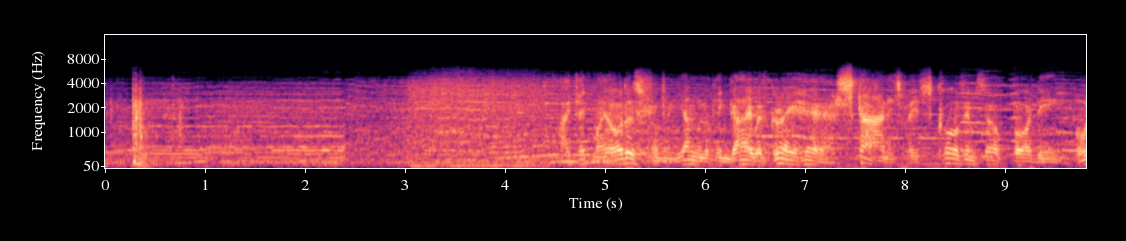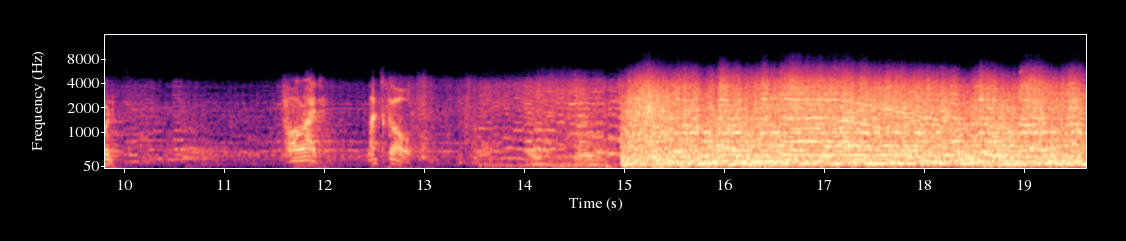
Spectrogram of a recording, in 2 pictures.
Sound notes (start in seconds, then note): 0.2 car doors slam; 2.8 fuse sizzles; 14.8 explosion booms; 16.2 dramatic music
